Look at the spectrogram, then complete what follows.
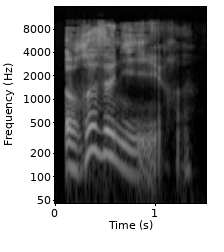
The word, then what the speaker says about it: revenir: Revenir, okay, remember that is pronounced really like a. Revenir, revenir.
